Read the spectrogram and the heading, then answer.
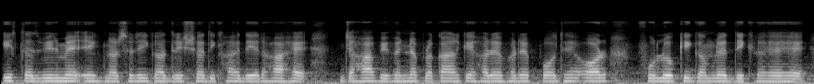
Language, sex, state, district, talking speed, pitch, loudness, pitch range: Hindi, male, Assam, Kamrup Metropolitan, 175 wpm, 145 Hz, -17 LUFS, 140-145 Hz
